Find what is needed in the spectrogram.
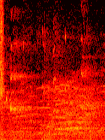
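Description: Faint live basketball court sound: the ball bouncing and sneakers squeaking on the hardwood floor, with a large hall's reverberation.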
